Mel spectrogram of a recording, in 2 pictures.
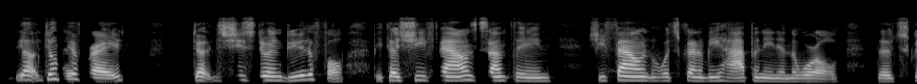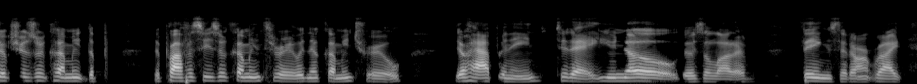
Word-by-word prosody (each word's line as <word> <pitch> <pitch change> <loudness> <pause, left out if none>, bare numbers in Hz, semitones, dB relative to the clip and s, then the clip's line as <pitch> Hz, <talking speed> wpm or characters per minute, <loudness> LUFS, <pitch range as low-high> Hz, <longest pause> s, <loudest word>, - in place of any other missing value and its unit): Yeah, 215 -1 +2
don't 240 0 -1
be - - -4
afraid. 165 -7 +3 0.7
D - - +1
she's 210 -2 +1
doing 190 -2 +1
beautiful, 195 -7 -1 0.3
because 180 -2 +1
she 200 -1 +1
found 190 +2 +5
something. 165 -4 0 0.4
She - - -7
found 180 -3 +5
what's 175 -1 -5
gonna 170 -3 0
be 170 +1 -2
happening 160 -3 0
in 140 - -5
the 145 - -4
world. 140 -4 -2 0.3
The 145 0 -3
scriptures 175 +2 -4
are 175 - -4
coming, 160 -4 -1
the 150 - -6
p 150 - -23 0.4
the - - -10
prophecies 170 +2 +4
are 180 - -6
coming 165 -1 -1
through, 145 -4 -4
and 150 +1 -5
they're 150 0 -4
coming 150 +1 -3
true. 485 - -7 0.5
They're 160 - +2
happening 150 -1 +1
today. 150 -6 0
You 155 +2 -4
know 155 -2 +3
there's 135 +1 -6
a 140 - -5
lotta 125 +1 -3 0.5
things 155 -4 -1
that 135 0 -8
aren't 130 0 -3
right, 130 -4 -1
160 Hz, 155 wpm, -23 LUFS, 145-180 Hz, 0.7 s, found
